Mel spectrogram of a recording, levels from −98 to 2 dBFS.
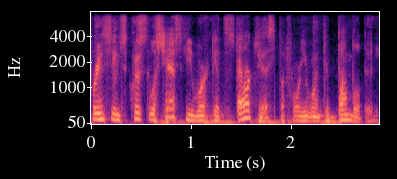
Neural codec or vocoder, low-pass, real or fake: codec, 24 kHz, 1.5 kbps, HILCodec; 7.2 kHz; fake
